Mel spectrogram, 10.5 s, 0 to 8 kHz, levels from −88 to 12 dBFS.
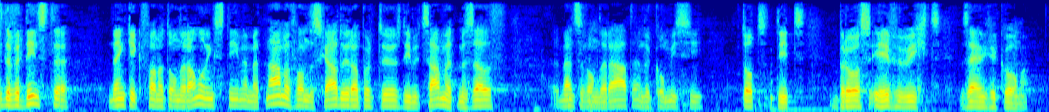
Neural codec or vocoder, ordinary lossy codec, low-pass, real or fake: none; none; 7.2 kHz; real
